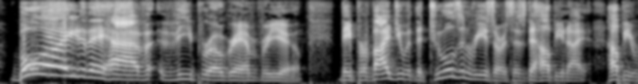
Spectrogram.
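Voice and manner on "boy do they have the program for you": loud drawn-out opening, then slowing; mock pitchman. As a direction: sell it like an over-the-top infomercial. Mock infomercial pitch for course.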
